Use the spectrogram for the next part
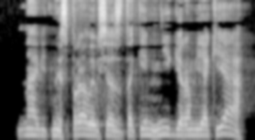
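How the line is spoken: Joyful ringing ghostly voice. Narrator (Ukrainian): радісно задзеленчав наступний голос привид

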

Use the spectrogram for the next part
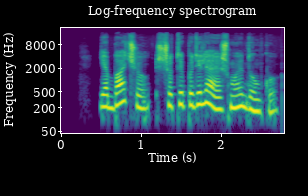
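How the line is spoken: Plain. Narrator (Ukrainian): сказав товариш Вовчик

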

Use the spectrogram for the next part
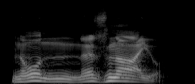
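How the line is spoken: Grumbled. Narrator (Ukrainian): буркнув Рон

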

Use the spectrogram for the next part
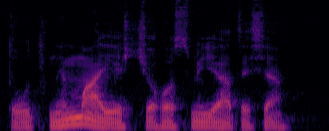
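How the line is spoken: Cold declaration. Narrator (Ukrainian): холодно заявив він

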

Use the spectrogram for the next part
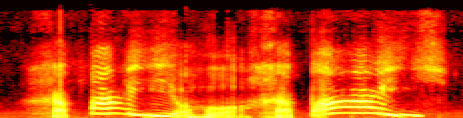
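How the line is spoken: Shrieking. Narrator (Ukrainian): верещала Амбридж

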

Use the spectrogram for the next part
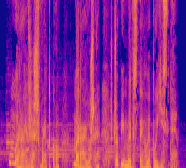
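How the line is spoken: Candid whisper. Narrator (Ukrainian): вона із щирою безпосередністю прошепотіла

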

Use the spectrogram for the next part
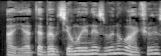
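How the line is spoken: Calm objection. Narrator (Ukrainian): спокійно заперечила чарівниця Вілліна

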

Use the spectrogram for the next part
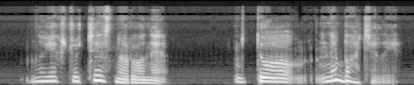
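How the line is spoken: Heavy apologetic sigh. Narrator (Ukrainian): важко зітхнула ніби просила вибачення

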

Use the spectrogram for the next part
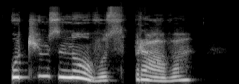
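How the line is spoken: Weary repeated sigh. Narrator (Ukrainian): вже вкотре зітхнула мама

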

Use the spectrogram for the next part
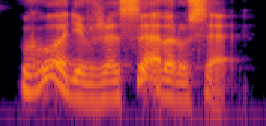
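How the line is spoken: Calm. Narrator (Ukrainian): спокійно мовив Дамблдор

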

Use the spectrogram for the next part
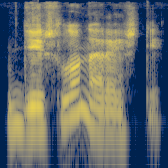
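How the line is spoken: Cold reply. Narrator (Ukrainian): холодно відповів Гаррі

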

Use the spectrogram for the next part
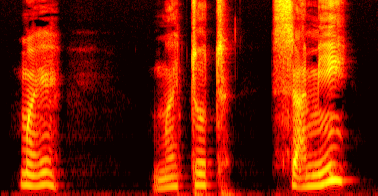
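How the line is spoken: Quiet question. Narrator (Ukrainian): тихо запитала Нарциса

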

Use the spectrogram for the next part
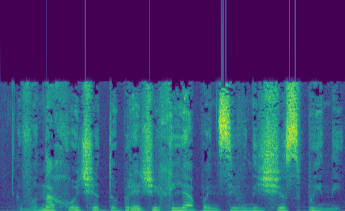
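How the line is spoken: Old man whispering. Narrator (Ukrainian): прошепотів на вухо Чарлі дідунь Джо

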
